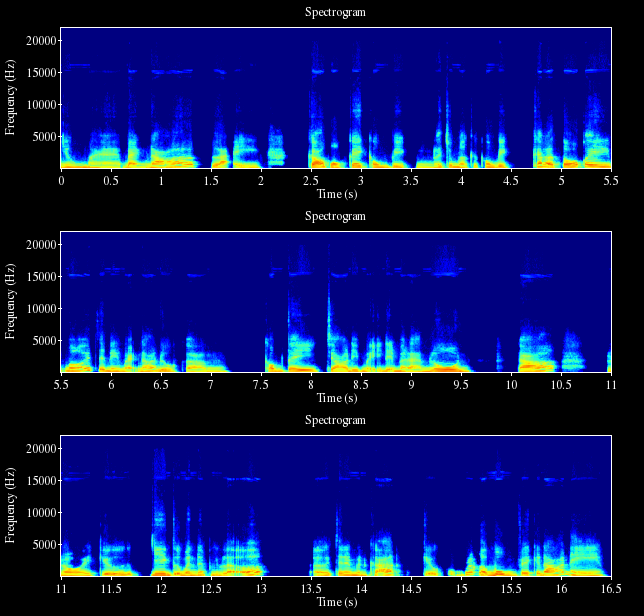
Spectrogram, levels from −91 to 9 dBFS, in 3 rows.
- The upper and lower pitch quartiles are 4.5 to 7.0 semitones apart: Yes, average, 5.2 semitones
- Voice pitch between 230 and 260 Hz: No, high, 215 Hz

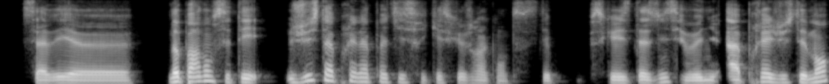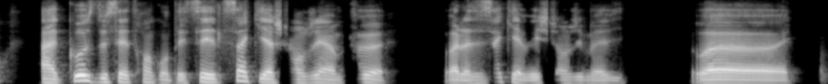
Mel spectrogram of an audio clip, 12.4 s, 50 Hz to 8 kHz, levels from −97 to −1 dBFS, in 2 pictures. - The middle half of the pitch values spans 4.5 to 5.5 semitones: Yes, average, 5.2 semitones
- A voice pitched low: Yes, low, 115 Hz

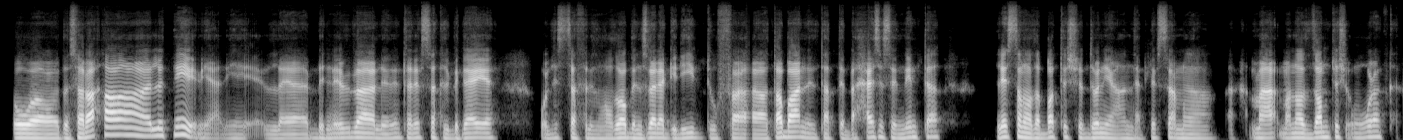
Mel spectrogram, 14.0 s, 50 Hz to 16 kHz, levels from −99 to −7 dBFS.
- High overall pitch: No, low, 115 Hz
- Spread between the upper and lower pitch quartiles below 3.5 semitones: Yes, narrow, 2.6 semitones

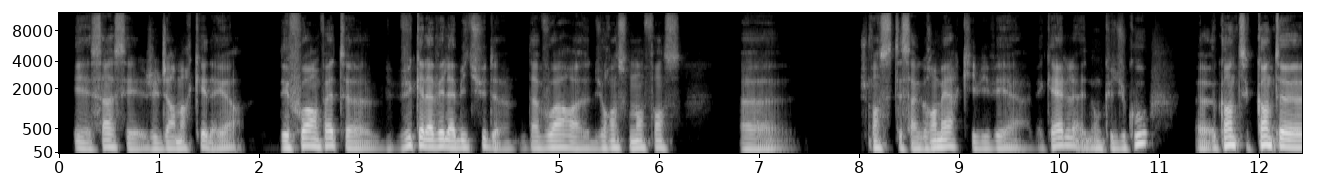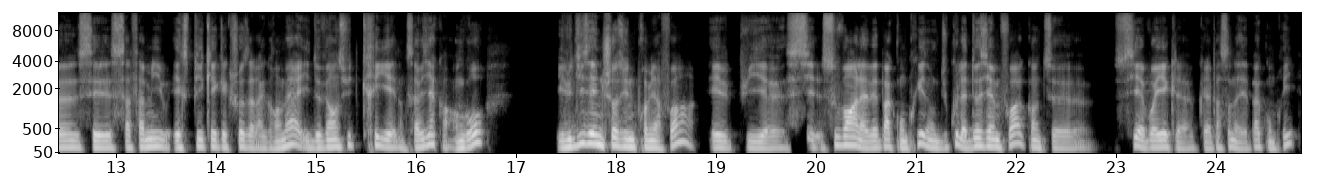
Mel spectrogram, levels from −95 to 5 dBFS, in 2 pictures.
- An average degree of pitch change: Yes, average, 3.5 semitones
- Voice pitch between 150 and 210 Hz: No, low, 120 Hz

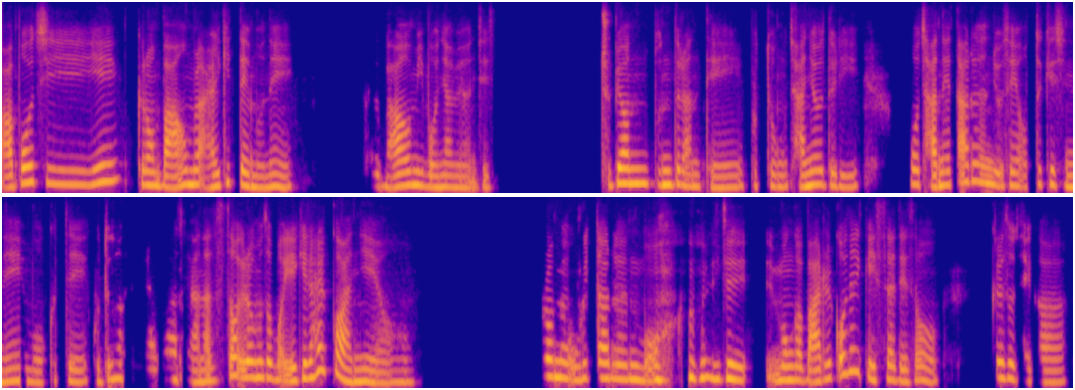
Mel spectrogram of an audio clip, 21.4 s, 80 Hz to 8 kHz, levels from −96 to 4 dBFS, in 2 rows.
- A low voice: No, high, 205 Hz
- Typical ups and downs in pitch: Yes, average, 4.0 semitones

